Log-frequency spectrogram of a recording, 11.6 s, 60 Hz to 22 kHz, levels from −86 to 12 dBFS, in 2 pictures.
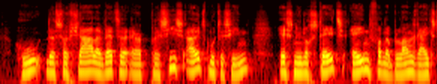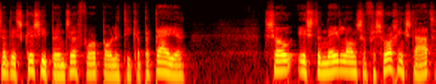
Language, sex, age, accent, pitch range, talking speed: Dutch, male, 30-49, Dutch, 120-150 Hz, 135 wpm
